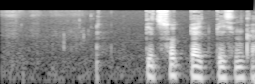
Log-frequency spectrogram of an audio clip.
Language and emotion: Russian, neutral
